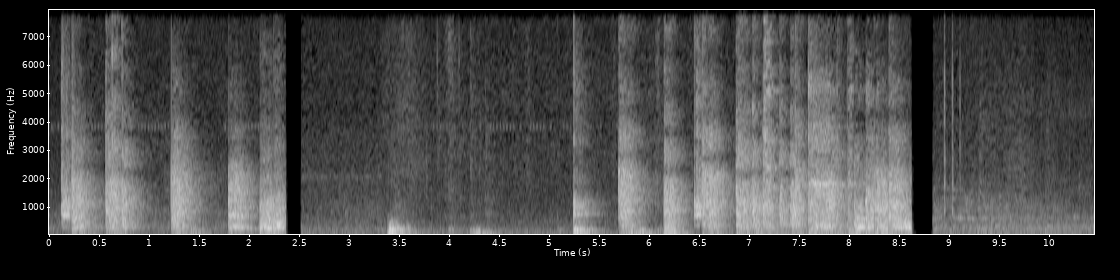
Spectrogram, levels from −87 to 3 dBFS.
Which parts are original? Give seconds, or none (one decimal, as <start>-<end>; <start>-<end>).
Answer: 0.0-7.7; 8.3-10.5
